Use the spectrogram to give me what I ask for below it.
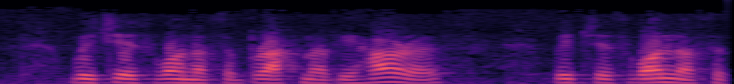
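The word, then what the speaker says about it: brahmavihāra: I don't know if this is my hearing or not, but is there Brahma Bihar and Brahma Bihar?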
